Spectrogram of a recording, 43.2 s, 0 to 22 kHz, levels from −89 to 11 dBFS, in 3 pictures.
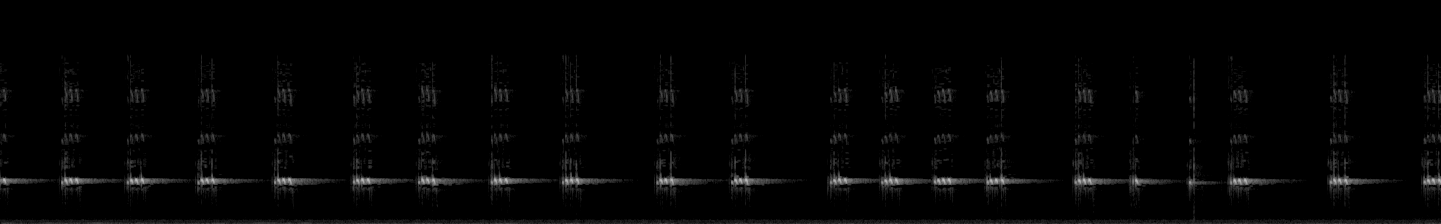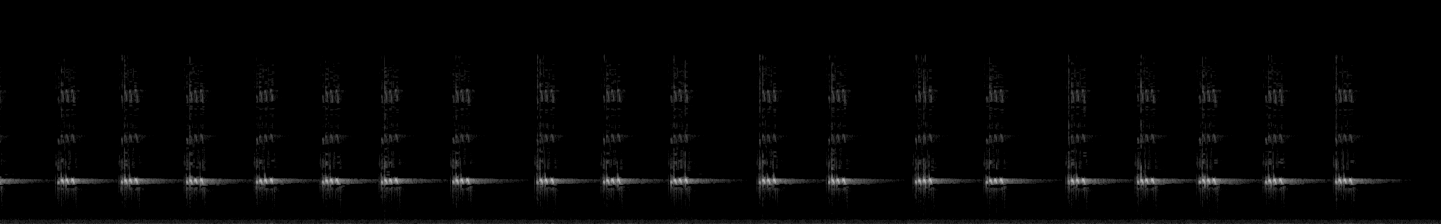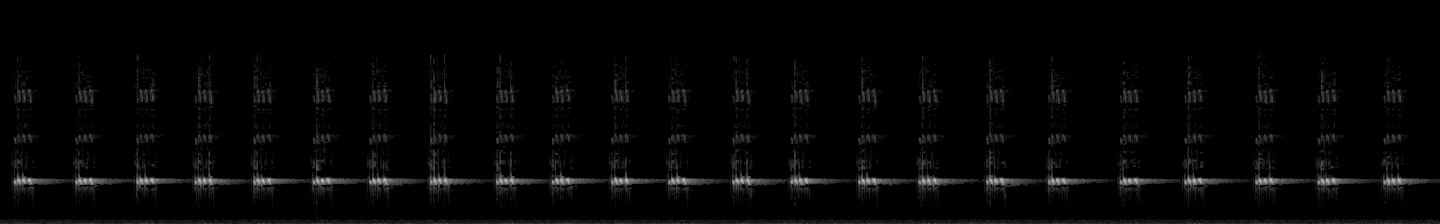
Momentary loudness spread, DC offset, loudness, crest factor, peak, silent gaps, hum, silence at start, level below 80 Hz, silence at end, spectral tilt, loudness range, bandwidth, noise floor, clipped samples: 7 LU; under 0.1%; -25 LUFS; 16 dB; -14 dBFS; none; 60 Hz at -85 dBFS; 0 s; -72 dBFS; 0.35 s; 1.5 dB/octave; 2 LU; 16 kHz; -72 dBFS; under 0.1%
